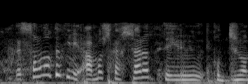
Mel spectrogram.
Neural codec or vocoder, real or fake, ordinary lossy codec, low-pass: codec, 16 kHz, 4 kbps, X-Codec, WavLM features, trained on Multilingual LibriSpeech; fake; Opus, 32 kbps; 7.2 kHz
